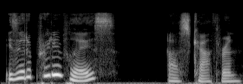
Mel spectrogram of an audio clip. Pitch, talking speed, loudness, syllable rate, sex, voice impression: 230 Hz, 175 wpm, -16 LUFS, 7.1 syllables/s, female, feminine, adult-like, tensed, powerful, slightly hard, clear, intellectual, friendly, elegant, lively, slightly strict, slightly sharp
